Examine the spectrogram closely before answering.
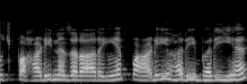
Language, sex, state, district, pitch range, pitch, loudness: Hindi, female, Bihar, East Champaran, 195-220 Hz, 205 Hz, -19 LUFS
